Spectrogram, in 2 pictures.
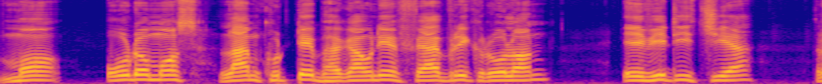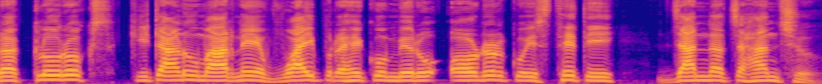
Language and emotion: Nepali, neutral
